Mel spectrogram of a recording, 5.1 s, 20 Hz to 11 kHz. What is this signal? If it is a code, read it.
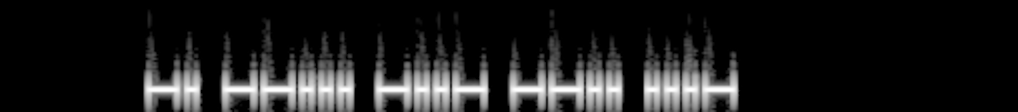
Morse code, heard as a keyed tone, about 30 wpm, 700 Hz. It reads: N7XZV
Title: Speed Racing - USA 1x3 Call Signs 25wpm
